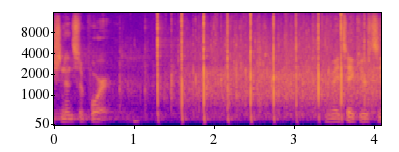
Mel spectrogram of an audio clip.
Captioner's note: applause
